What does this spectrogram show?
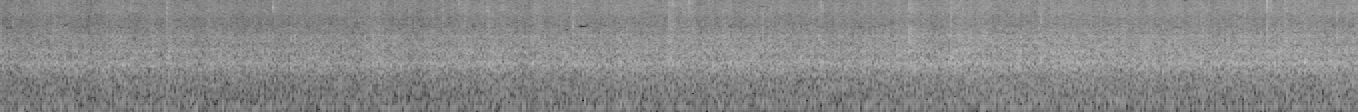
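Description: Steady rain falling during a thunderstorm, an even hiss that grows slightly louder over the few seconds.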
